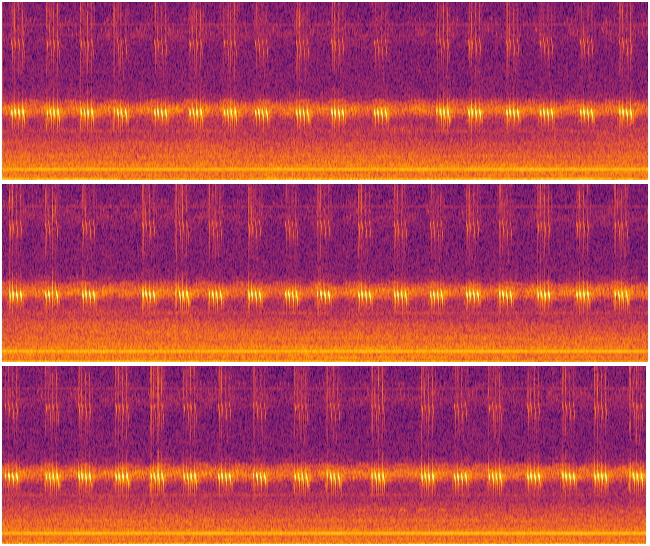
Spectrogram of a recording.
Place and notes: France, Auvergne, Insect, WWTP, Night, Binaural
